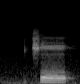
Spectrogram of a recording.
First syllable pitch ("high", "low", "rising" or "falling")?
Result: low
